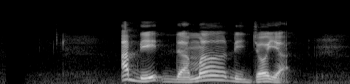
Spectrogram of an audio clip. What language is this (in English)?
Sundanese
